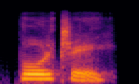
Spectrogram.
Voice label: "poultry", Indian; Dictionary

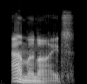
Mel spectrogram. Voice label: "ammonite", British

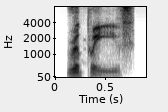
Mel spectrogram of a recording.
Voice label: "reprieve", British

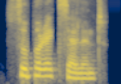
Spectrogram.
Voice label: "Superexcellent", Indian

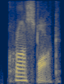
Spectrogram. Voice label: "crosstalk", American

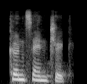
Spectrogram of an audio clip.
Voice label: "concentric", Indian

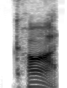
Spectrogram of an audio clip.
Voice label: "caw", American

